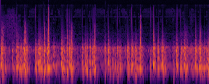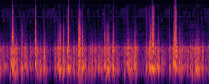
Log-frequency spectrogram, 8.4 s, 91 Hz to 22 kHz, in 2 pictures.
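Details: Fetal heart tones of a baby with Down syndrome, recorded a few hours before birth: rapid whooshing rhythmic pulses at about 130 a minute through monitor hiss.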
